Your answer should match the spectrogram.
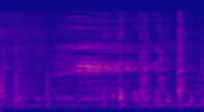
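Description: A stifled, hissing laugh held under the breath for about a second, with a few light clicks and knocks of a phone being handled.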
